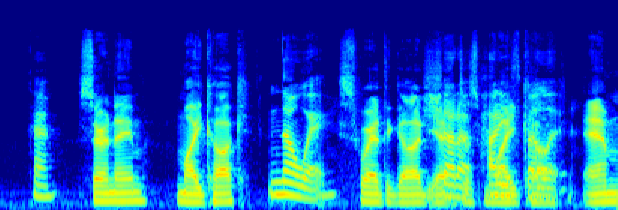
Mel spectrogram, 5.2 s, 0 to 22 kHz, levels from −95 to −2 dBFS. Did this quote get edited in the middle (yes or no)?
yes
